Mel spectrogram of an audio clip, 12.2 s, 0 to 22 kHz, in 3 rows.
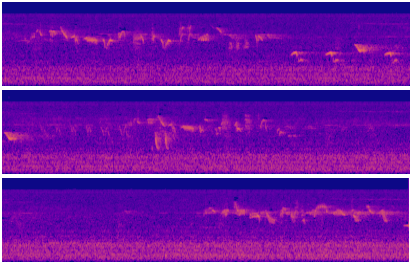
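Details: Rassudovo, forty kilometres from Moscow, July 2011: a common nightingale delivers high chirping phrases, a short burst of four or five punchy repeated notes, then quieter twittering that fades against a steady background hum.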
